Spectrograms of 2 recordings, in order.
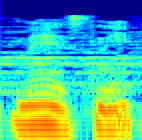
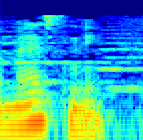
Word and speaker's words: mesni: Pridev, mesni, sa dugosilaznim akcentom na prvom slogu opisuje nešto u čemu ima mesa, koji sadrži meso, spravljanje od mesa ili sa mesom, koji se odnosi na meso uopšte.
